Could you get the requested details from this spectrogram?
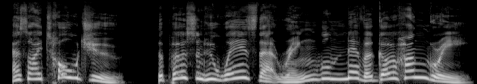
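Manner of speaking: high, reproachful woman's voice; a hint of an upset wife. A narrator's reading. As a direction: scold him over the ring. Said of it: "said a distressed woman".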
